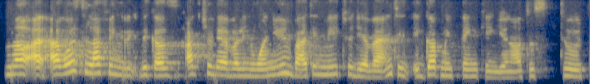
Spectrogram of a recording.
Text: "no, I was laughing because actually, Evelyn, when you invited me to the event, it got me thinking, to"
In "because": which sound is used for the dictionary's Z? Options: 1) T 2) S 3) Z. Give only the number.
3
